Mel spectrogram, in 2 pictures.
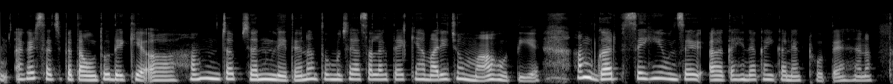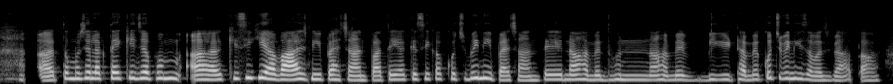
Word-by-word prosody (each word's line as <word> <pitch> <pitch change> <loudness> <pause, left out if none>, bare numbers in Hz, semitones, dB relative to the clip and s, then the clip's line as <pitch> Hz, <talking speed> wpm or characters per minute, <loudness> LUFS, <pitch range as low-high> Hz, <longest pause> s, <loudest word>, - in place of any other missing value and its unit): उम, - - -4
अगर 265 +3 +2
सच 250 -4 -2
बताऊँ 210 -3 +4
तो 240 - +2
देखिए 220 -1 +2
अ, 180 - +1 0.3
हम 265 +3 +4
जब 250 -1 +2
जन्म 235 -1 +5
लेते 195 -3 +2
हैं 200 - +3
ना, 245 +3 +3
तो 235 - -1
मुझे 230 +1 0
ऐसा 230 0 -1
लगता 230 0 -1
है 230 - -1
कि - - -3
हमारी 230 0 +2
जो 250 +3 -1
माँ 200 -1 +2
होती 180 -6 -3
है, 155 - -5 0.4
हम 315 +2 +8
गर्व 245 +2 +5
से 275 - -1
ही 280 0 +3
उनसे 235 -2 +2
अ, 210 -1 0
कहीं 215 +1 -1
न 215 +1 -1
कहीं 225 -1 -1
कनेक्ट 190 -2 -3
होते 170 -1 -7
हैं, 180 - -4
है 185 - -4
ना। 190 +1 -5 0.6
अ, 185 +1 0
तो 275 - 0
मुझे 270 +2 +1
लगता 275 0 +1
है 275 - +2
कि 285 +1 -3
जब 280 0 +2
हम 280 -1 +2
अ, 220 0 +3
किसी 280 +2 0
की 305 0 +2
आवाज़ 235 -1 +5
नहीं 240 -1 0
पहचान 210 -3 -1
पाते 200 +3 -3
या 225 0 -2
किसी 245 +1 -4
का 255 0 -5
कुछ 250 0 -8
भी 290 +4 +1
नहीं 285 -1 +2
पहचानते, 200 +2 -4
ना 225 0 0
हमें 210 -3 -3
धुन, 215 +3 -4 0.2
ना 205 0 -3
हमें 200 -2 -6
बीट 225 0 -7
हमें 220 +1 -3
कुछ 295 +4 -5
भी 275 - -3
नहीं 270 -1 -1
समझ 195 -5 -5
में 190 - -6
आता, 185 0 -9
225 Hz, 245 wpm, -18 LUFS, 205-255 Hz, 0.6 s, हम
